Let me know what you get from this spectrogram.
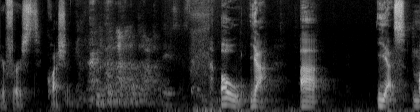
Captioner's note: laughter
